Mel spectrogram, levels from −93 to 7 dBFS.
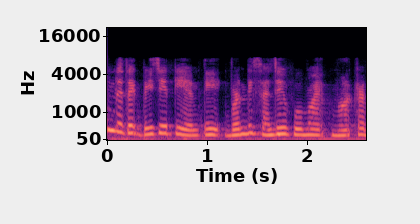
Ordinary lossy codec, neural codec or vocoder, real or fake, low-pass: none; codec, 24 kHz, 0.9 kbps, WavTokenizer, medium music audio release; fake; 7.2 kHz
